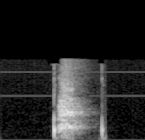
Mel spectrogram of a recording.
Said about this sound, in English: Our garbage man just went through, so the dogs are going crazy.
